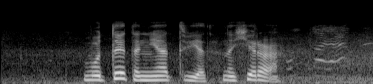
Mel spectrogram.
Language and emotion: Russian, angry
